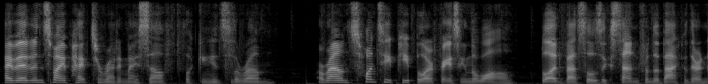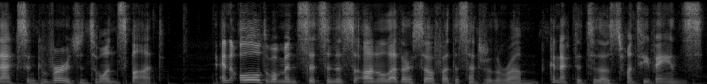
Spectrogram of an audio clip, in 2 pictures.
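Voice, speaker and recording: A streamer narrating a game story live with a bright, forceful tone and mid pitch. Reads steadily, but laughs and jokes between lines. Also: fairly quick, faint music behind. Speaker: streamer reading and voicing a game.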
